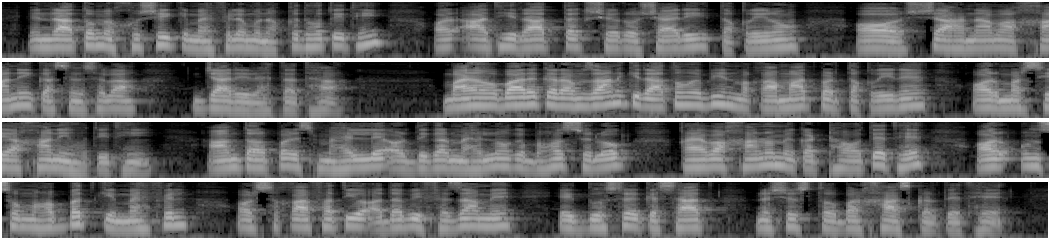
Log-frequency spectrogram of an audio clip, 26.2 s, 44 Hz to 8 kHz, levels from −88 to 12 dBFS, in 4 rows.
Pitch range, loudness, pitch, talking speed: 115-135 Hz, -25 LUFS, 125 Hz, 185 wpm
